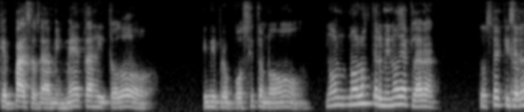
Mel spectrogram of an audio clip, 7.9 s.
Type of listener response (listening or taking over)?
listening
